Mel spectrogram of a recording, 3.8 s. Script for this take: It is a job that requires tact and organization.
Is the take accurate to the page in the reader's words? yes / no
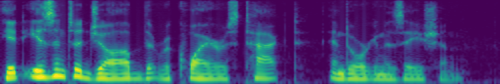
no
